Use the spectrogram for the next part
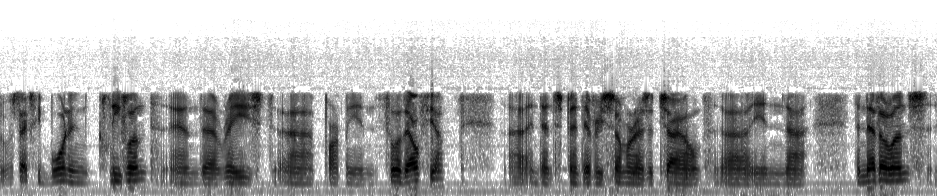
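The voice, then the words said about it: Dutch-American accent. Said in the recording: “my funny accent, I'm a Dutch-American”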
